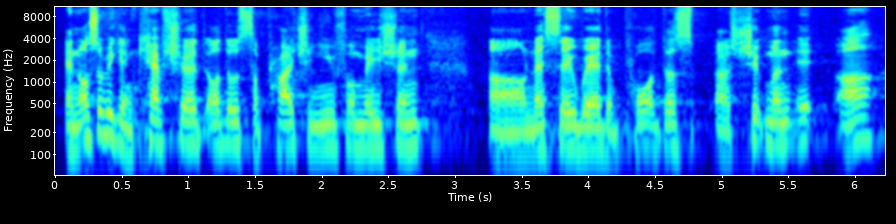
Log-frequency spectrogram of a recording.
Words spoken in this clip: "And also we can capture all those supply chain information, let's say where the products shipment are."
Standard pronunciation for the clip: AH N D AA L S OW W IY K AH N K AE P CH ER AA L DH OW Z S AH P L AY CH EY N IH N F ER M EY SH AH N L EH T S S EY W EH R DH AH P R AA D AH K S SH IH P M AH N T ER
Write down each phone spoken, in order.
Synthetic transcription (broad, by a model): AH N AA L S OW W IY K AH N K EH P CH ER AA L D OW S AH P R AY S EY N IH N F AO M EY SH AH N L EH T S S EY W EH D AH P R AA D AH S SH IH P M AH N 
